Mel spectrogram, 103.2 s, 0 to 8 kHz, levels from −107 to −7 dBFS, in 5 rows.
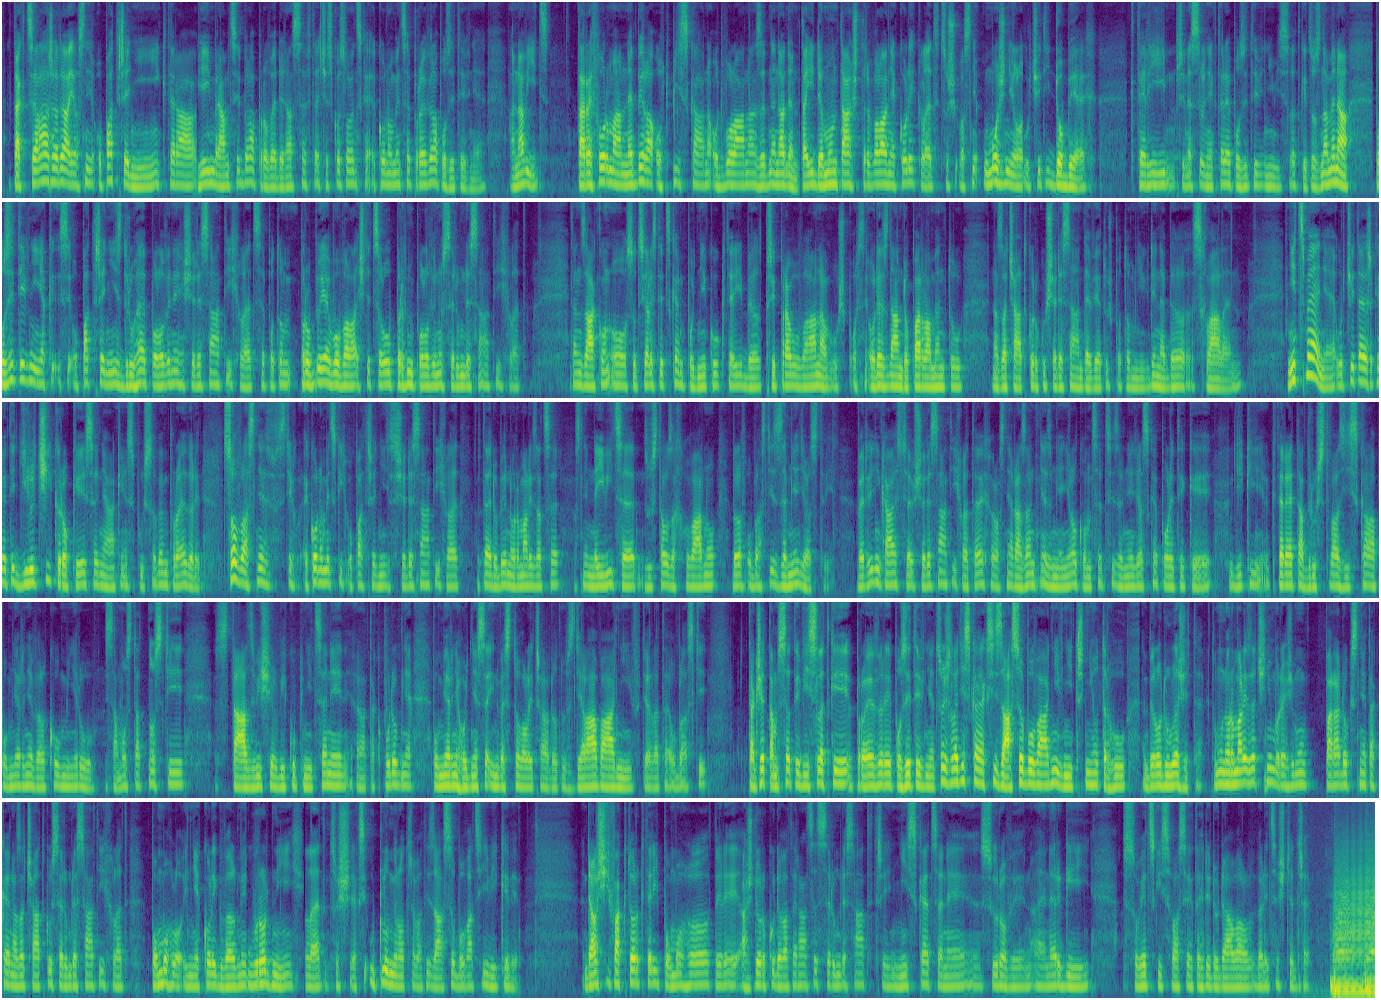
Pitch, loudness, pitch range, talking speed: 125 Hz, -25 LUFS, 120-140 Hz, 125 wpm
